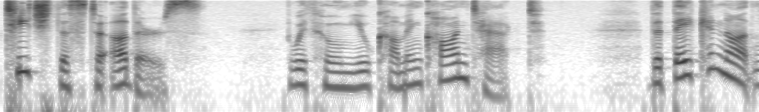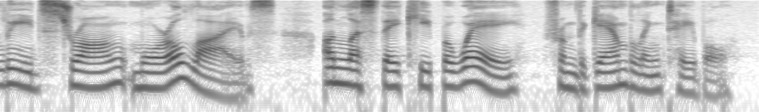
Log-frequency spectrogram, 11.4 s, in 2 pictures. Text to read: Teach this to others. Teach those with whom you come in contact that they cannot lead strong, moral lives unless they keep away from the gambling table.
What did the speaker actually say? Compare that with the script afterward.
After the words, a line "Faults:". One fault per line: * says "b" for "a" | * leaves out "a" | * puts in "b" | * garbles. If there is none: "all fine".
Teach this to others. With whom you come in contact that they cannot lead strong, moral lives unless they keep away from the gambling table.
Faults:
* leaves out "Teach those"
